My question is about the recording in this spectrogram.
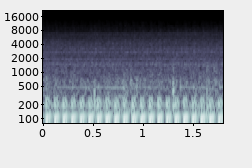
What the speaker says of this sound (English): I guess another example of the engine braking.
